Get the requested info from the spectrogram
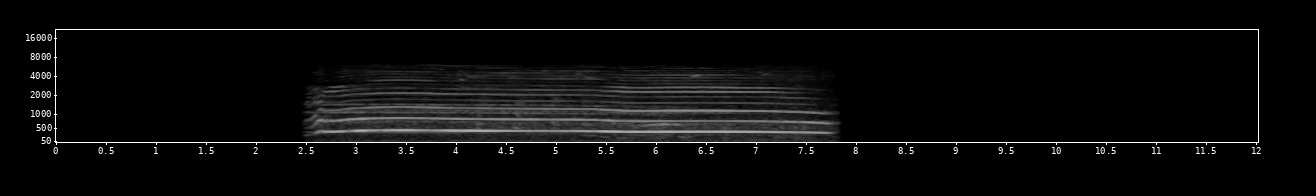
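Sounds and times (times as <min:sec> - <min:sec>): wolf howling: 0:02.5 - 0:07.8.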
